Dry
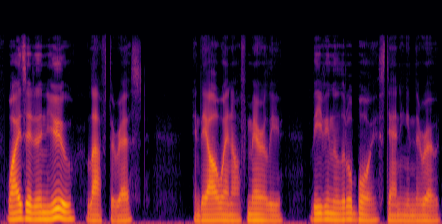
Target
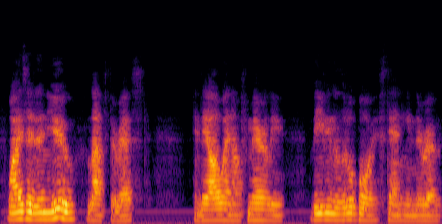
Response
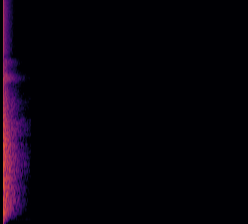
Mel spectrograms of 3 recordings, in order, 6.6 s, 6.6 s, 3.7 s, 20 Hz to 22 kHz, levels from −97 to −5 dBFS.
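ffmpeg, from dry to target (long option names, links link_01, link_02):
-filter_complex "[0:a]aeval=exprs='val(0)+0.000708*(sin(2*PI*50*n/s)+sin(2*PI*2*50*n/s)/2+sin(2*PI*3*50*n/s)/3+sin(2*PI*4*50*n/s)/4+sin(2*PI*5*50*n/s)/5)':channel_layout=same,lowpass=3200,aeval=exprs='0.224*(cos(1*acos(clip(val(0)/0.224,-1,1)))-cos(1*PI/2))+0.0282*(cos(2*acos(clip(val(0)/0.224,-1,1)))-cos(2*PI/2))':channel_layout=same[link_01];[1:a]atrim=start_sample=2205,atrim=end_sample=3087,asetrate=48510,aresample=44100[link_02];[link_01][link_02]afir=irnorm=-1:irlink=0"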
